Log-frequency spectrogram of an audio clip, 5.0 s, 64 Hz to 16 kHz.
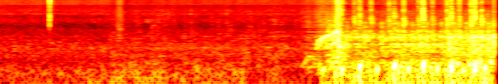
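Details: Lincoln Bulldog 5500 welder small engine after carburetor cleaning, tested with new power switch: quiet pause, then fires and settles straight into an even, steady run; healthy.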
